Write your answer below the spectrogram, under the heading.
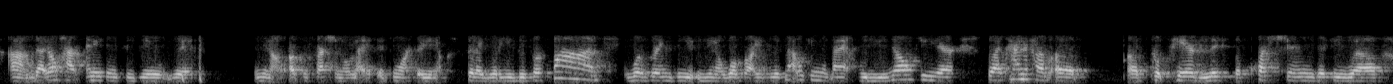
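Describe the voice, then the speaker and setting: A woman's voice: low voice, reverberant. Young woman with a Bronx accent. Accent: Spanish and New York Bronx. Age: young adult. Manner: candid, explaining step by step. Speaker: branding expert guest. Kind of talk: interview answers. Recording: tinny phone-like audio.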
